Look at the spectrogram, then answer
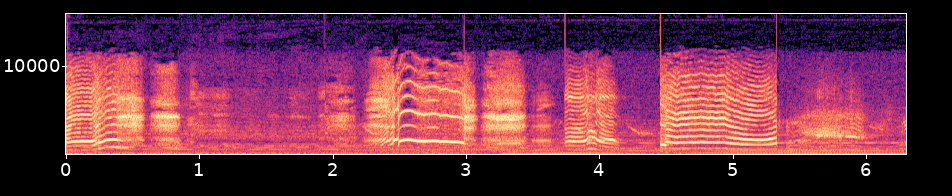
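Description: A newborn baby cries in a series of rising and falling wails with breaks between them. The cries sit over a steady low background drone.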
